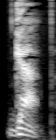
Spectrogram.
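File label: "gap", American English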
